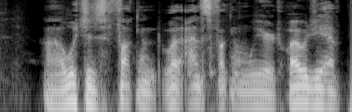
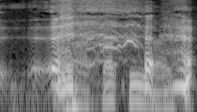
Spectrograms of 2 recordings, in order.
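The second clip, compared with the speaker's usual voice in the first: laughing; 8 semitones higher, 3 dB quieter, much slower than usual. Real, not acted. Laughing dismissal.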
